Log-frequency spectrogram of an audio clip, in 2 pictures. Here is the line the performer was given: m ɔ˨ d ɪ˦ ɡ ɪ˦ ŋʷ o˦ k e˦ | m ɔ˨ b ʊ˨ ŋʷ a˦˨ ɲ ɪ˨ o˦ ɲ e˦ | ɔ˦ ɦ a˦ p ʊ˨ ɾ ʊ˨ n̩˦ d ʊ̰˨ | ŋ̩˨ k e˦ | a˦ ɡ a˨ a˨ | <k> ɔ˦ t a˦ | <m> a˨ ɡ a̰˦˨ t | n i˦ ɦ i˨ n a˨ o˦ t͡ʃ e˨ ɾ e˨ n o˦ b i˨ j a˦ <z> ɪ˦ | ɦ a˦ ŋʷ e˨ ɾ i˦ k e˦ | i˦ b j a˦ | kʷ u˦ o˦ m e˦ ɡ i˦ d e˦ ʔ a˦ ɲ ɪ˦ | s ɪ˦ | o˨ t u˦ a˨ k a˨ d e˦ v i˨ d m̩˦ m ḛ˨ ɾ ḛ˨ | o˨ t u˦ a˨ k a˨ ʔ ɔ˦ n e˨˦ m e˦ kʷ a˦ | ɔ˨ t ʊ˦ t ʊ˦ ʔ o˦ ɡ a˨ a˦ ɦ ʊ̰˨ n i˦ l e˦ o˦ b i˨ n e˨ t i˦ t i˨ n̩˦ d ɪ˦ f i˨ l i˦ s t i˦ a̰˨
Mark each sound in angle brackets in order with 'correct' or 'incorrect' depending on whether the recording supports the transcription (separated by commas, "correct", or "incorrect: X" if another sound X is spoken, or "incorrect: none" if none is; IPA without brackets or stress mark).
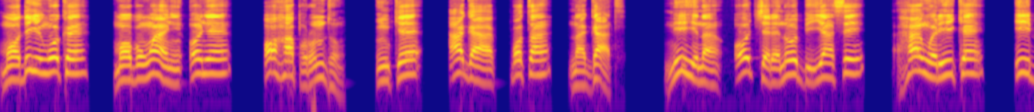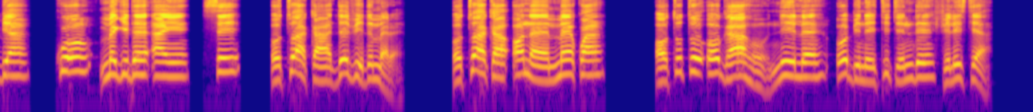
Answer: incorrect: k͡p, incorrect: n, incorrect: s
